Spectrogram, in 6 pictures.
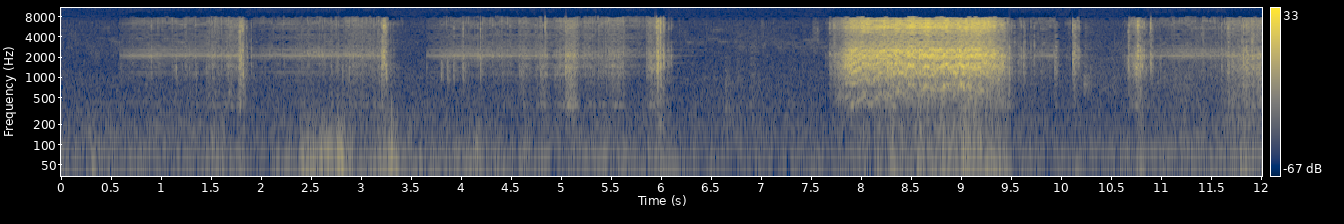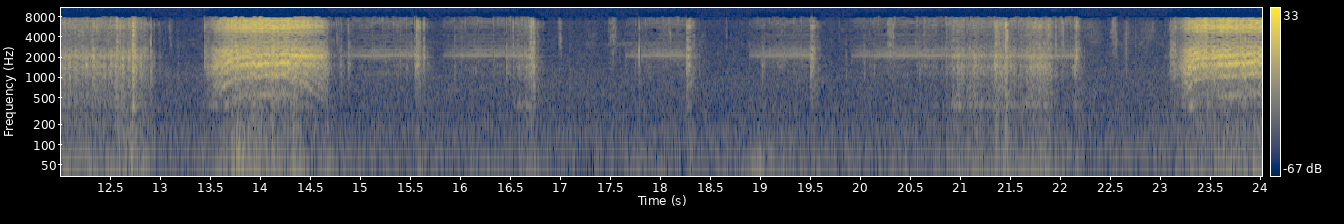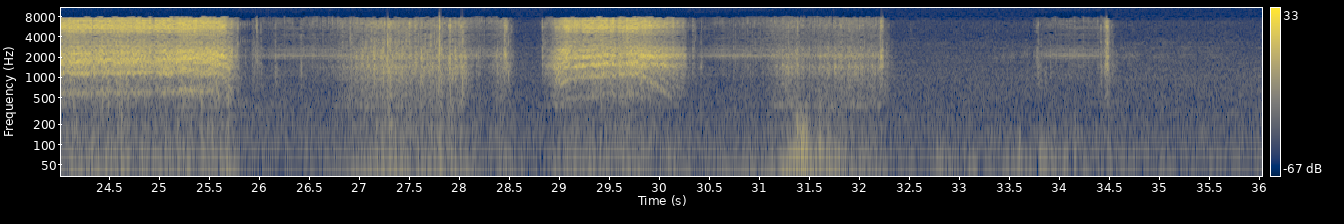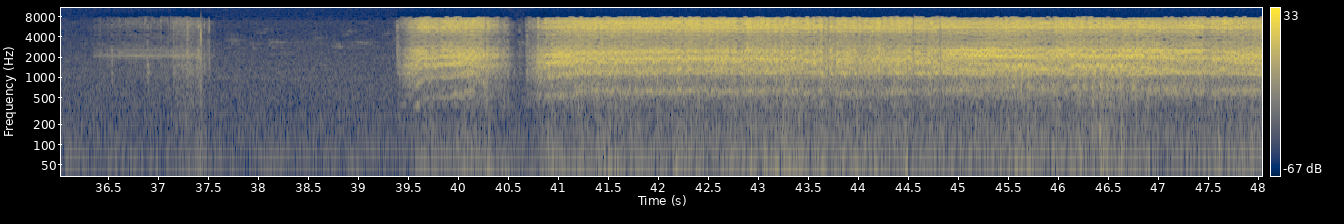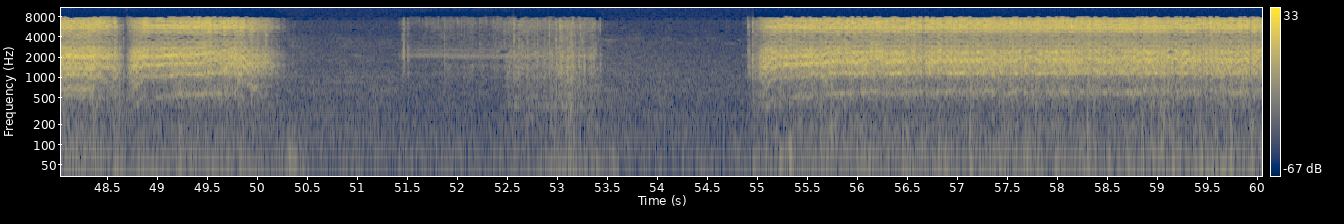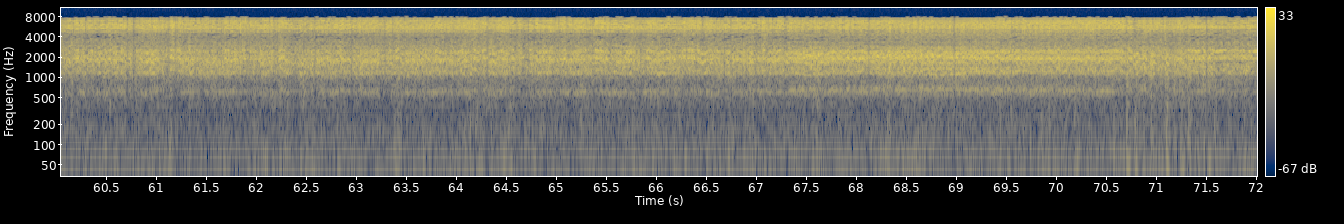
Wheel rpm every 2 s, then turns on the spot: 10, 10, 0, 10, 100, 0, 40, 40, 0, 0, 0, 50, 130, 10, 50, 20, 0, 0, 0, 20, 100, 160, 160, 160, 110, 10, 20, 50, 160, 160, 160, 160, 160, 160, 160, 170.
14-16 26-28 30-32 52-54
